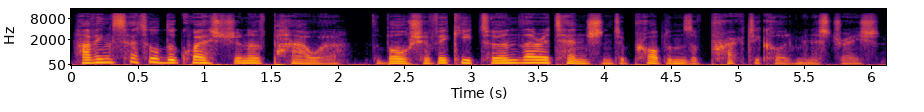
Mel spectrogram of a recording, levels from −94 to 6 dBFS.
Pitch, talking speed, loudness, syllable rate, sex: 135 Hz, 155 wpm, -18 LUFS, 5.7 syllables/s, male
